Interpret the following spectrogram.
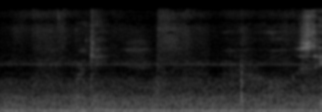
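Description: A steady low hum, with a few faint soft clicks.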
